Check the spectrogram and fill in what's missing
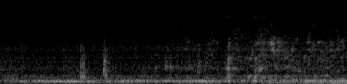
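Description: Water pours steadily into an automatic washing machine as a continuous splashing, gurgling flow with a low hum beneath, moderately close and unbroken.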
